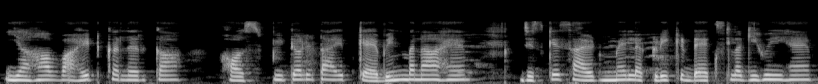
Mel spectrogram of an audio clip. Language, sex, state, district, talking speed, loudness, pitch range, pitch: Hindi, female, Madhya Pradesh, Dhar, 130 wpm, -16 LUFS, 195-220 Hz, 210 Hz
